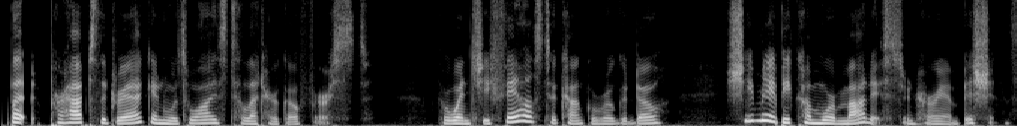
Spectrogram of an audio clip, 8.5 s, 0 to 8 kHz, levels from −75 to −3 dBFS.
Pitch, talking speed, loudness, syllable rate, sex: 215 Hz, 185 wpm, -20 LUFS, 5.0 syllables/s, female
